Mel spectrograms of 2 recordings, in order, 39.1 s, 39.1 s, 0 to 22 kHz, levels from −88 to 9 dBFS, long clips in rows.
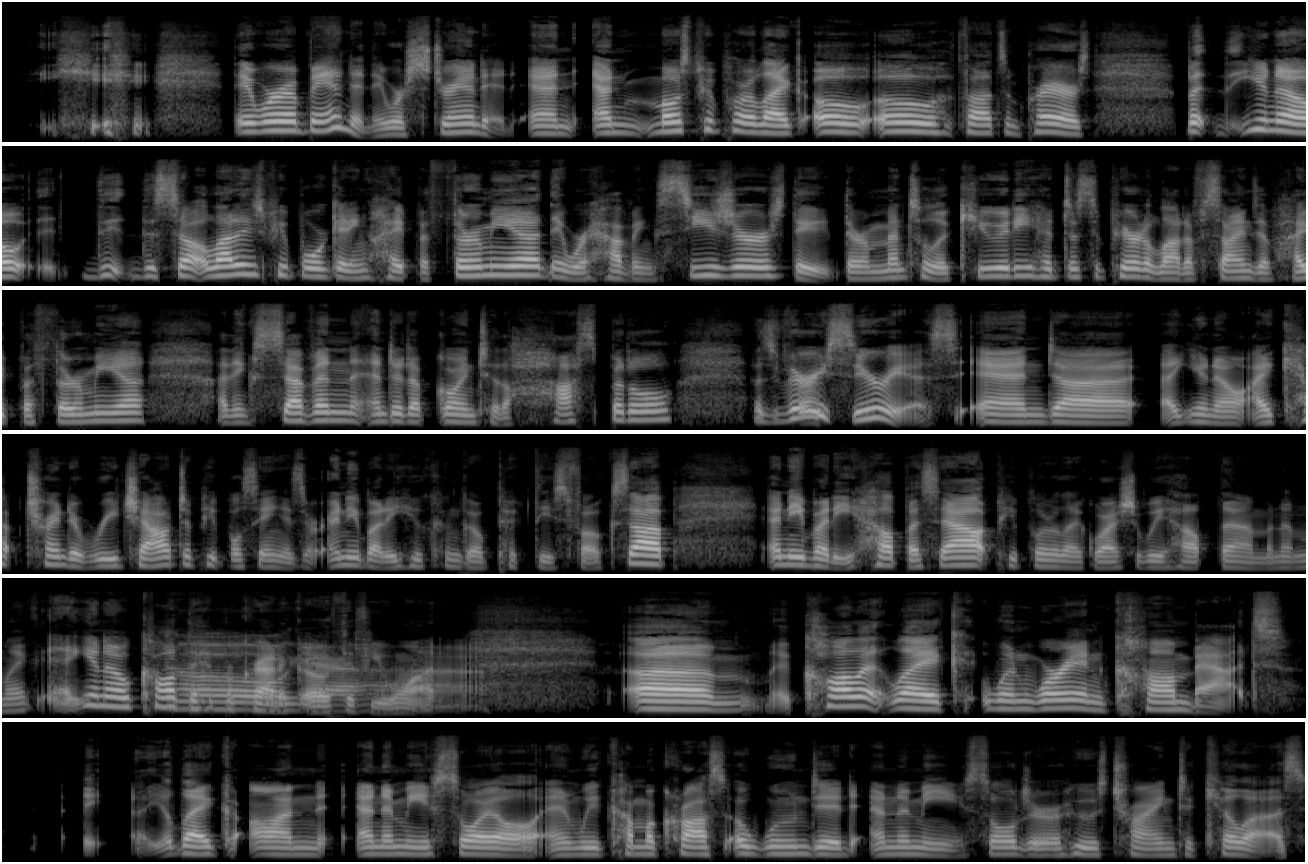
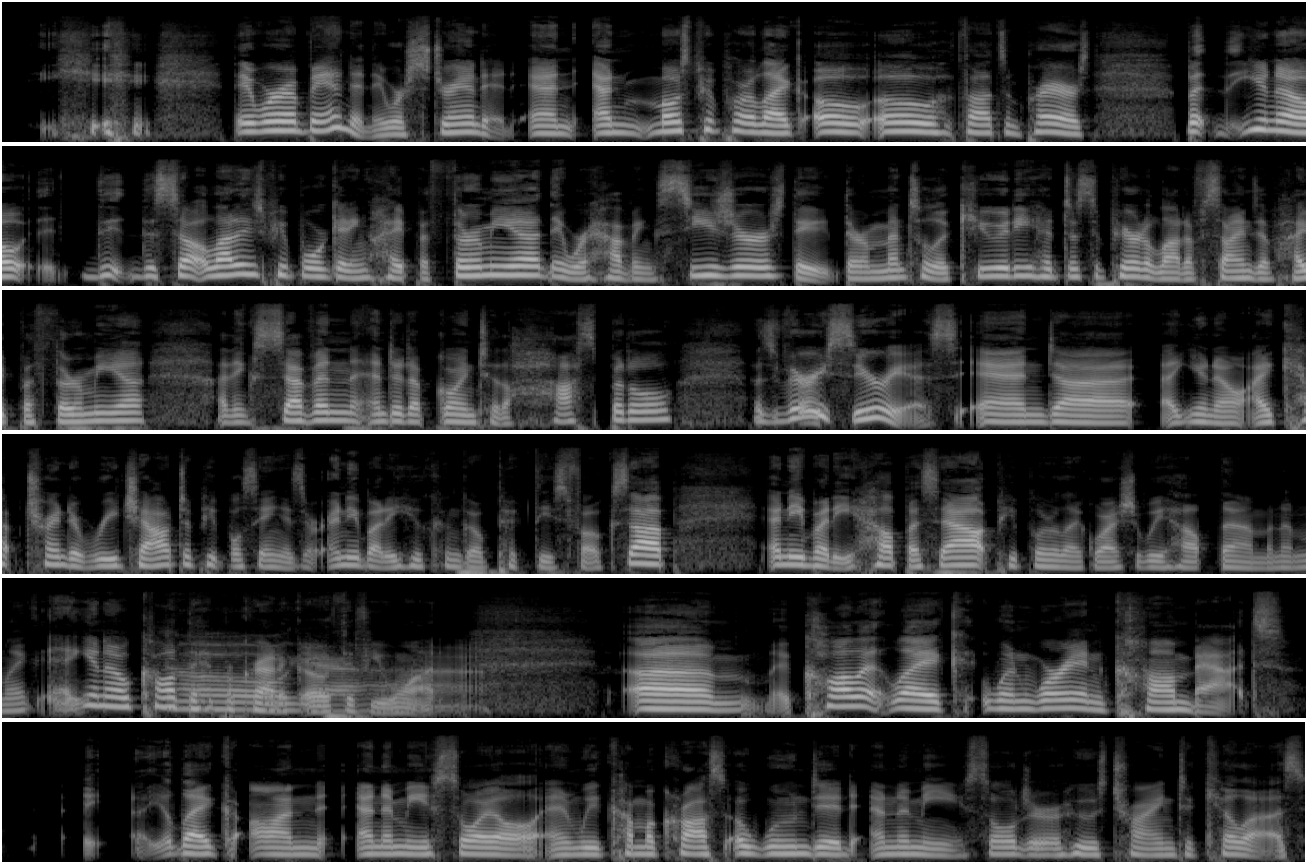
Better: second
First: thin; somewhat; fading below 400 Hz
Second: none

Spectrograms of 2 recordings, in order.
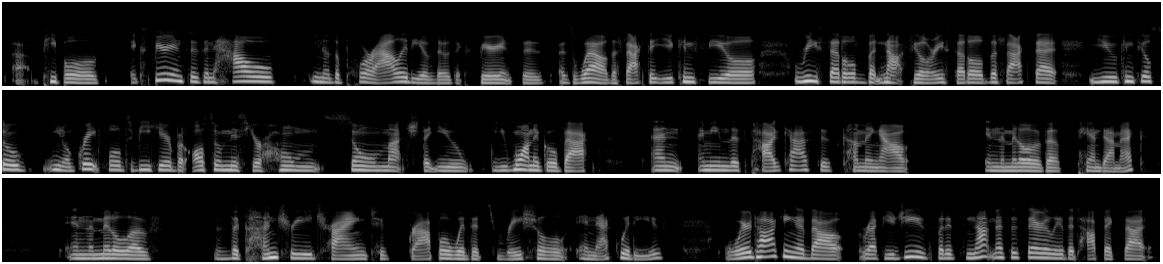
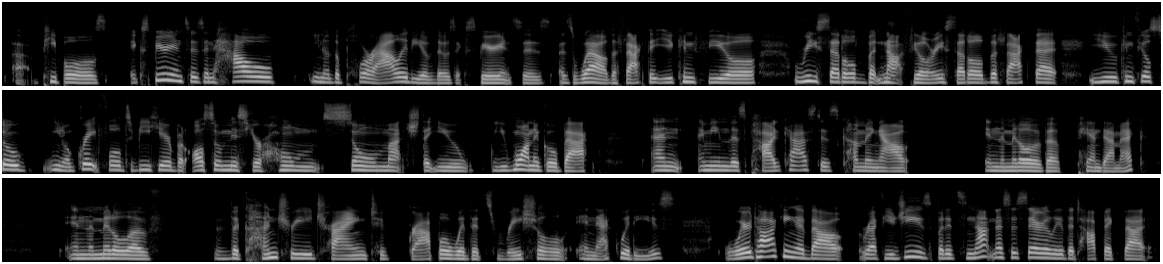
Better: second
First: muffled; slightly; fading above 3.5 kHz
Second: none

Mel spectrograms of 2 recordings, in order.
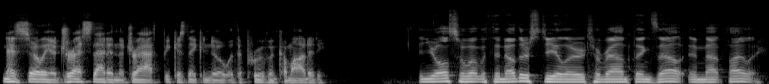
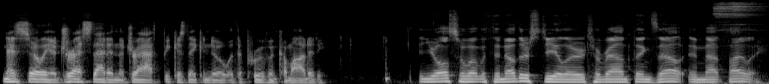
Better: first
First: none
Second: phone ringing; faint; at 4 s; peak 15 dB below the speech // jangling keys; noticeable; at 7 s; peak 9 dB below the speech

